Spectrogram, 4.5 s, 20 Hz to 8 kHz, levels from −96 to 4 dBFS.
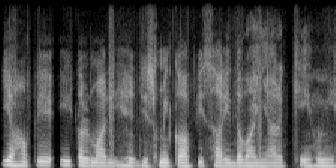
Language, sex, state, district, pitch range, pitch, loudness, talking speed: Hindi, female, Uttar Pradesh, Lalitpur, 150-175 Hz, 155 Hz, -18 LUFS, 160 wpm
